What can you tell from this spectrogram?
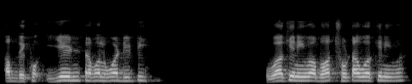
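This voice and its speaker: A male physics teacher running a live online class mixes English terms into his Hindi, dictates definitions slowly, and checks whether students are following. His voice is high and mellow with little pitch movement, and the sound is lo-fi.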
